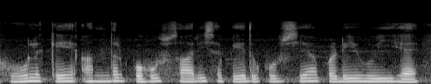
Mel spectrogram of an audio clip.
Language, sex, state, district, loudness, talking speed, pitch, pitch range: Hindi, male, Uttar Pradesh, Shamli, -17 LUFS, 140 wpm, 140 Hz, 135-145 Hz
